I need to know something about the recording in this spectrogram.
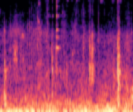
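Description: Low rumble of wind buffeting the microphone, with about four light clinks of the fishing tackle scattered through it as the line and lead sinker come up to the boat.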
